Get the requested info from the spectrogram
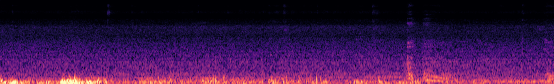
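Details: Low indoor speech with a short handling thump and a faint background hum, with no animal sounds.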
